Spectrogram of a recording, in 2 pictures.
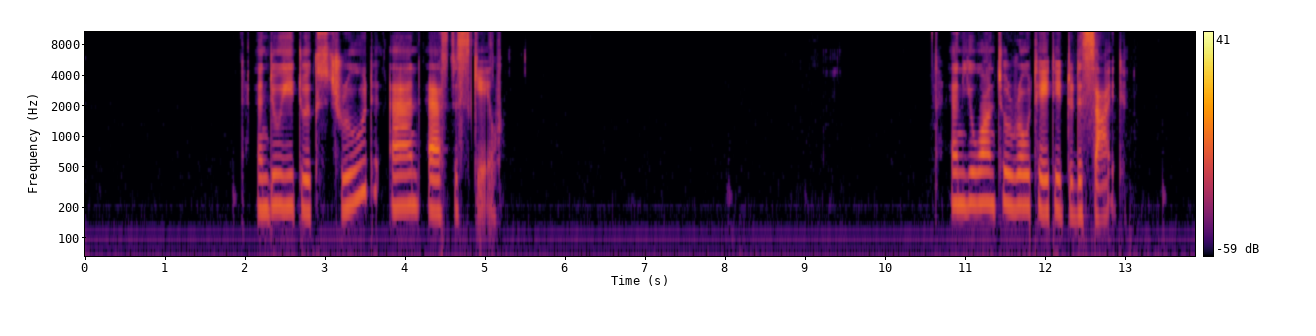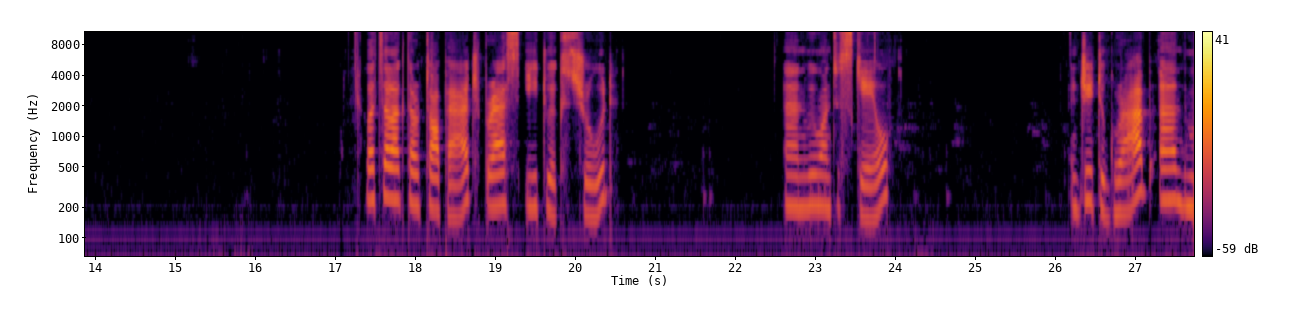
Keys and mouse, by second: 4.6 KP_3, 6.3 KP_1, 8.0 e, 10.6 s, 13.0 KP_7, 13.5 r, 16.8 2, 17.2 click, 18.8 KP_1, 21.6 e, 24.3 KP_7, 25.5 s, 27.1 g.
